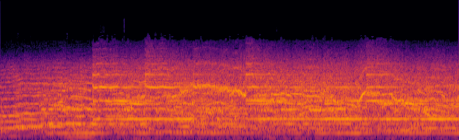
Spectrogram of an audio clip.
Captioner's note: ringing; children Chattering, Laughing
